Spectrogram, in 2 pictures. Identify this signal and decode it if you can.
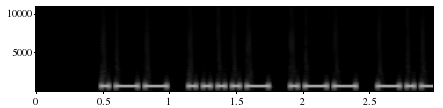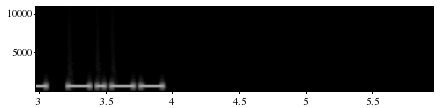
Morse code, heard as a keyed tone, about 22 wpm, 700 Hz. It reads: W4WKY
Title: USA Call Signs - 5 Characters - Repeated 2x - 22wpm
